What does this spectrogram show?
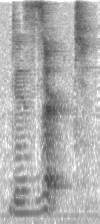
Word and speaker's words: dessert: Dessert, 2S, and it's a sound of Z. Emphasis on the last syllable. Dessert.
